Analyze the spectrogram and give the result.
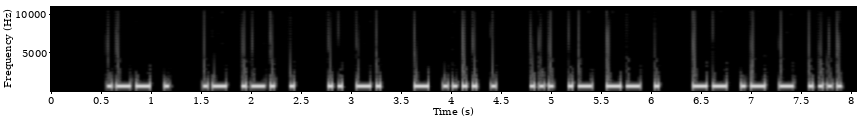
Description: Morse code, heard as a keyed tone, about 25 wpm, 700 Hz. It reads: WE ARE IN THE SAME MATH
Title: Sentences from Top 1000 Words - Review Part 6 - 25wpm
